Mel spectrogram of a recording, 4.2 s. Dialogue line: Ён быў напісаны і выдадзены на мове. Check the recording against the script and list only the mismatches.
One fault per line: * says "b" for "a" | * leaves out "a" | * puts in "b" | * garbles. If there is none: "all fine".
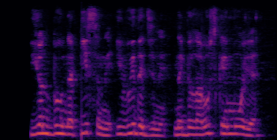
* puts in "беларускай"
